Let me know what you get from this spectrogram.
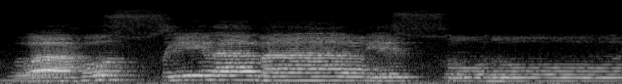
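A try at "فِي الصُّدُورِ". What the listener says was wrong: Nah, masih kedengaran tebal ya. Coba fis sudur. Harus hati-hati ya, harus hati-hati ketika ada huruf-huruf yang tipis dan tebal berdampingan.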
